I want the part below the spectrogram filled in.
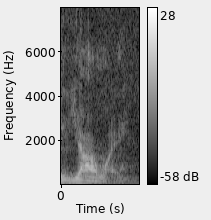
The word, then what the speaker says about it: Yahweh: We add vowels to it today, and we sang about it today, Yahweh, right? That's how we pronounce the name of God.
